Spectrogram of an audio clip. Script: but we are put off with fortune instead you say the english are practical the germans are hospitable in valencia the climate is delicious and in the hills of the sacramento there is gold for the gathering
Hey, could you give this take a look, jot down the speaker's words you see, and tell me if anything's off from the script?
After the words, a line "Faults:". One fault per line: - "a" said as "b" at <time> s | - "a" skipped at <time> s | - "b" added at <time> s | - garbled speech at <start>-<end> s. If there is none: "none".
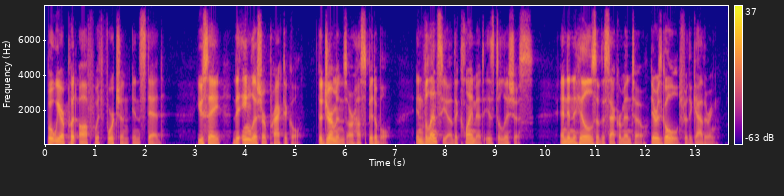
but we are put off with fortune instead you say the english are practical the germans are hospitable in valencia the climate is delicious and in the hills of the sacramento there is gold for the gathering
Faults:
none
